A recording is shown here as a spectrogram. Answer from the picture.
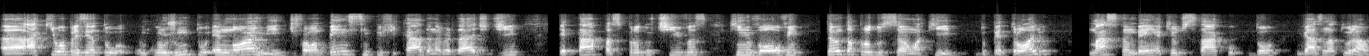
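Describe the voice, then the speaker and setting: A man speaks in a high voice whose pitch shifts in an ordinary way. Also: fairly slow pace. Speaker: geography professor. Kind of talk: conference presentation. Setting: video call. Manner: hesitant, many filler sounds.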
